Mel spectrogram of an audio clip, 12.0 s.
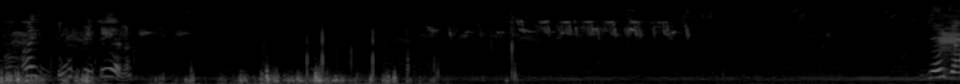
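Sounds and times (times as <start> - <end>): faint steady hum: 0.0 - 12.0
small bird chirping: 0.2 - 11.6.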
